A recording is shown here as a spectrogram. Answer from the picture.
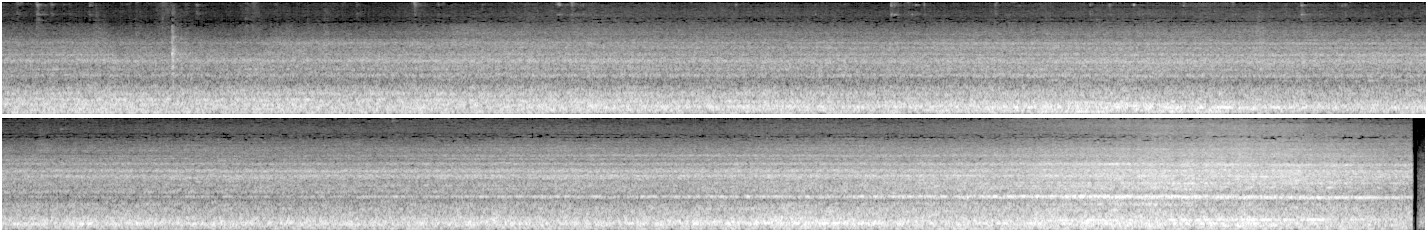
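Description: Red double-deck regional push-pull train running past along the platform track, its wheels and carriages making a steady rumble that slowly grows louder. Near the end a steady high electric whine comes in and peaks as the last part of the train goes by.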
